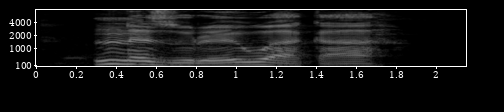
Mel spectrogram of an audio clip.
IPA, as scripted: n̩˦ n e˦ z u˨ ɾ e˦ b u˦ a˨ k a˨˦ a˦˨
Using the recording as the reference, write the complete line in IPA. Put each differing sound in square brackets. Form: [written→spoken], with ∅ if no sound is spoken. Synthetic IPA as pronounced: n̩˦ n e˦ z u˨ ɾ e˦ [b→w] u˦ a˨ k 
